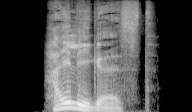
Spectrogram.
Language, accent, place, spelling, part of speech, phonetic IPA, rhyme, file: German, Germany, Berlin, heiligest, verb, [ˈhaɪ̯lɪɡəst], -aɪ̯lɪɡəst, De-heiligest.ogg
- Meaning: second-person singular subjunctive I of heiligen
